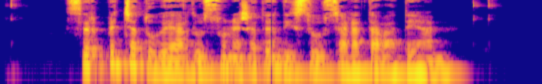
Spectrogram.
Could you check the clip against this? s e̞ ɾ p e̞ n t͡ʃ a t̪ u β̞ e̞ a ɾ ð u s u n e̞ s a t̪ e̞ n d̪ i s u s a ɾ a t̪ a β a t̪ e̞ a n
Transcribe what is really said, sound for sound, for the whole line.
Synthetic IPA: s e̞ ɾ p e̞ n t͡ʃ a t̪ u β̞ e̞ a ɾ ð u s u n e̞ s a t̪ e̞ n d̪ i s u s a ɾ a t̪ a β a t̪ e̞ a n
